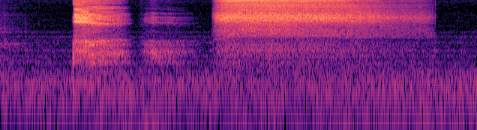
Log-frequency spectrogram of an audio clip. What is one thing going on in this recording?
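A young woman sighs and breathes out through a microphone.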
